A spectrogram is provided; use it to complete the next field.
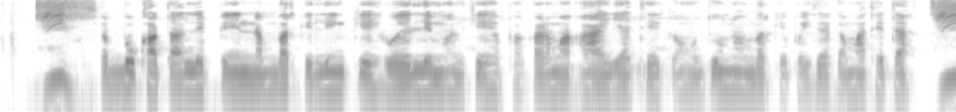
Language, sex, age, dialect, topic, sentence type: Chhattisgarhi, male, 18-24, Western/Budati/Khatahi, banking, statement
